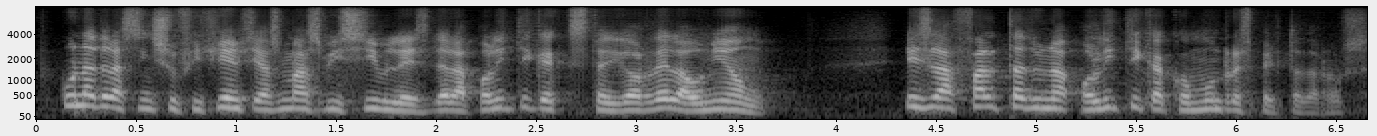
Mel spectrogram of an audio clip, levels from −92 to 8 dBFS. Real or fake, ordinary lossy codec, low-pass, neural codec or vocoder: fake; none; none; codec, 16 kHz, about 1 kbps, DyCAST, with the encoder's durations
